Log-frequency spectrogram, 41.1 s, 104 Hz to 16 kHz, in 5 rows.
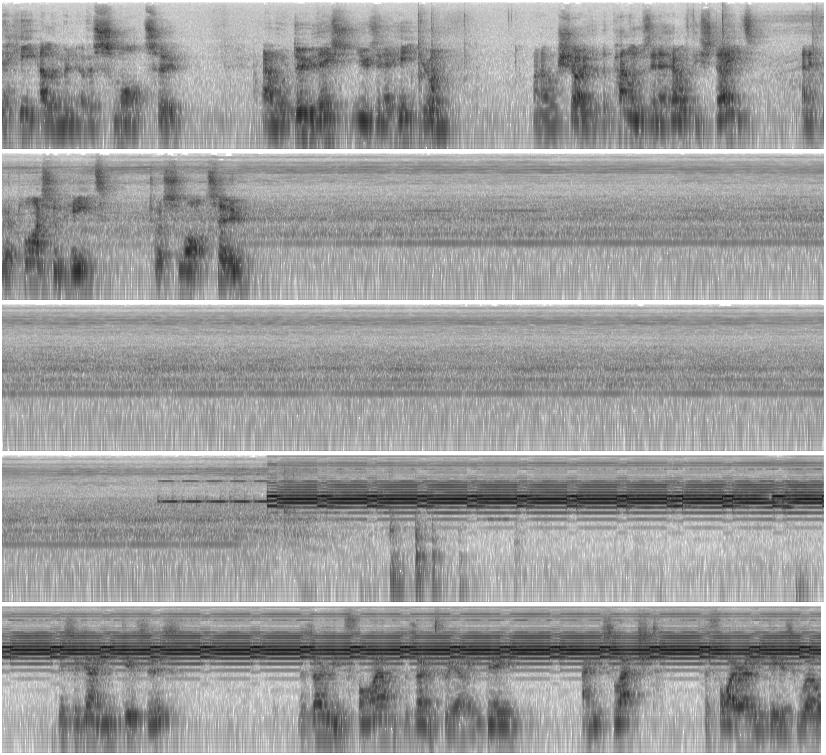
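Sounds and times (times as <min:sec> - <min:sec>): fire alarm sounders: 0:26.2 - 0:41.0
pulsing beep: 0:26.2 - 0:41.0
heat gun blowing with whine: 0:27.2 - 0:41.0.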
